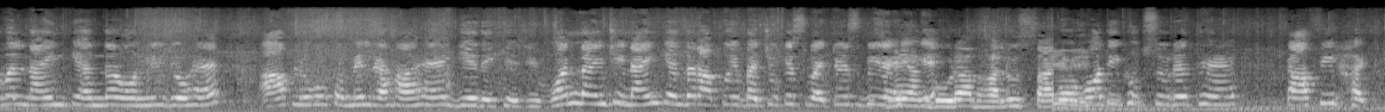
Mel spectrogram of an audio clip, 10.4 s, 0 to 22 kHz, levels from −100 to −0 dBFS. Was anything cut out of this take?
yes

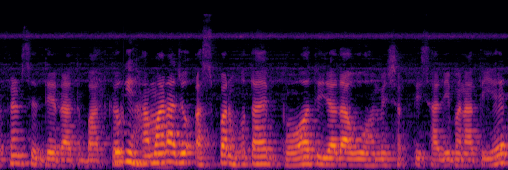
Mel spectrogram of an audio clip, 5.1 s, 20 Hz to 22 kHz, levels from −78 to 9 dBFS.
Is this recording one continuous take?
no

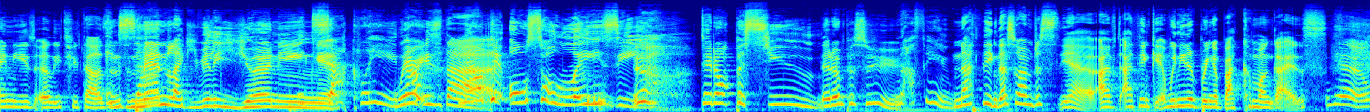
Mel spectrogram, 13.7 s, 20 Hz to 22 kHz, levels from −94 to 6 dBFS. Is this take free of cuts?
yes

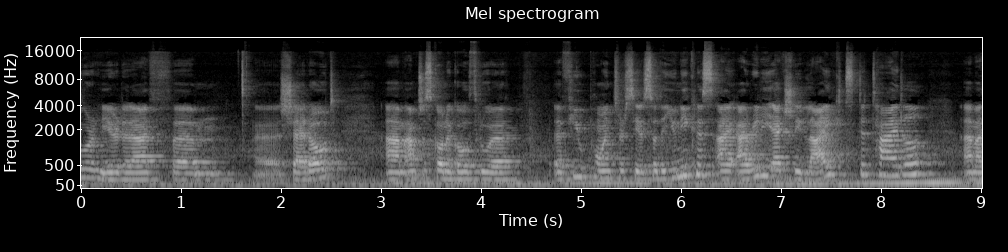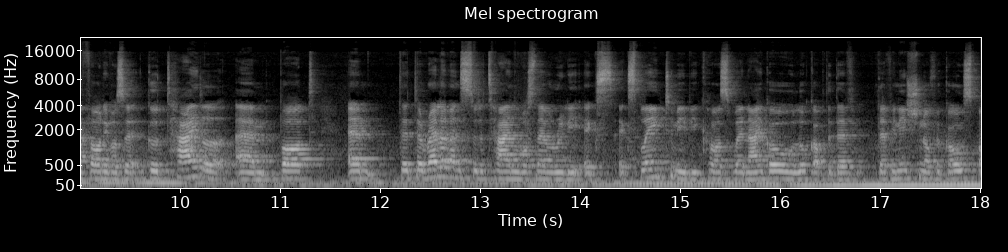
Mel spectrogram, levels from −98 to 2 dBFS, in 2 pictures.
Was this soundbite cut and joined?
no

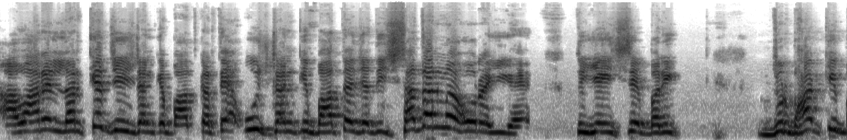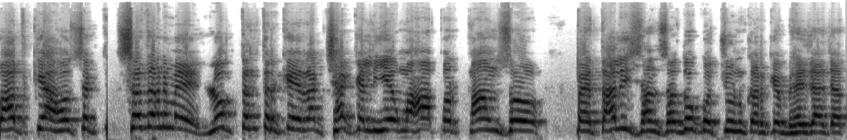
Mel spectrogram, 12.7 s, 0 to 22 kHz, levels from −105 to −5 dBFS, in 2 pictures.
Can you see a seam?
no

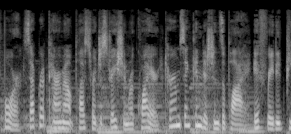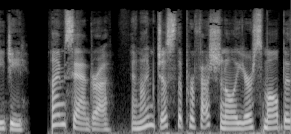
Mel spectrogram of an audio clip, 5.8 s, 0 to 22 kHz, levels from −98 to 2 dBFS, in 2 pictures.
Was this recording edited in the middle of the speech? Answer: yes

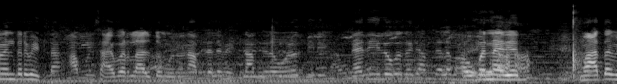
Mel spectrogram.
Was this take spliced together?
no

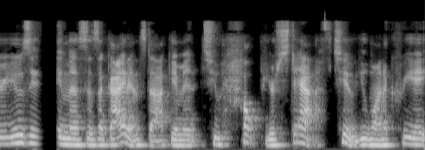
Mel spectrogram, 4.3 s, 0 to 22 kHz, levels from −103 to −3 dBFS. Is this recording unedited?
yes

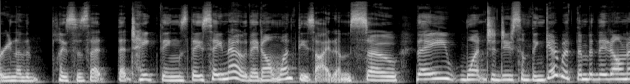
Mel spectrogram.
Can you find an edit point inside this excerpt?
no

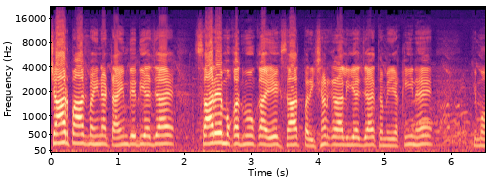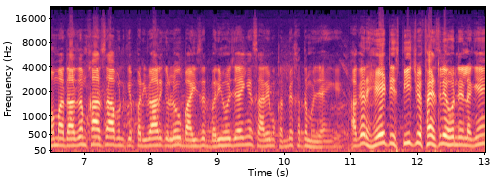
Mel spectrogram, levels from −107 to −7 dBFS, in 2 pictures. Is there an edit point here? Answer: yes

